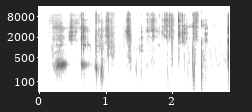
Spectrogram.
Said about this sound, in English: 1 second. I'm just typing something. Go ahead. Finish typing.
